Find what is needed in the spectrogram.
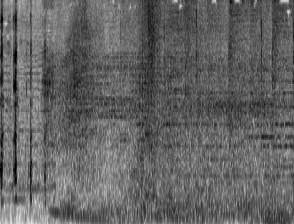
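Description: TV sports-show bumper music with a deep bass, coming in about a second in after the tail of a spoken line.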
